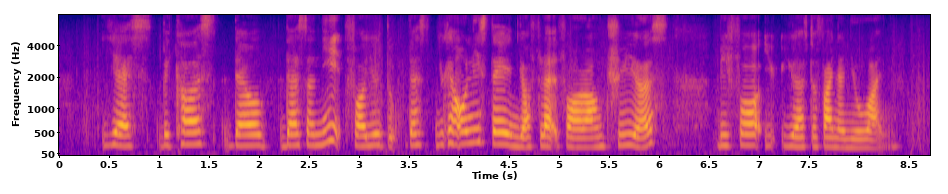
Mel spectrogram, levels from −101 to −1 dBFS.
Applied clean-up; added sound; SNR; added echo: none; none; none; none.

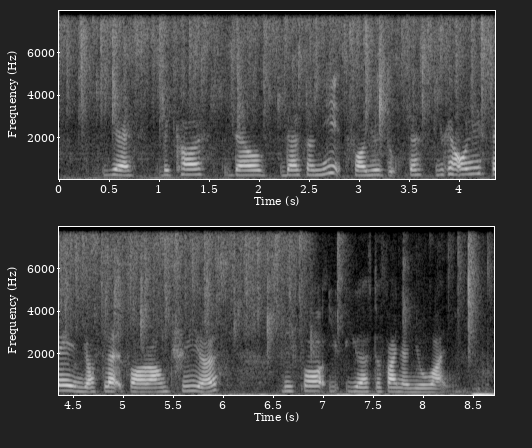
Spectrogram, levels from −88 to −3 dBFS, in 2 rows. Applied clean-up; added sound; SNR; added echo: none; Drip / Trickle, dribble / Bathtub (filling or washing) / Water tap, faucet; 4 dB; none.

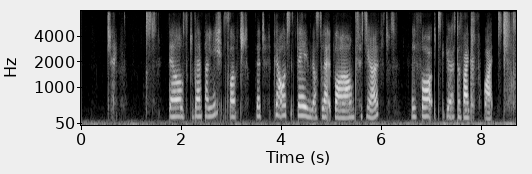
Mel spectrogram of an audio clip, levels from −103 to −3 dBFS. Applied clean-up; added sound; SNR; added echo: neural diffusion model UNIVERSE++.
